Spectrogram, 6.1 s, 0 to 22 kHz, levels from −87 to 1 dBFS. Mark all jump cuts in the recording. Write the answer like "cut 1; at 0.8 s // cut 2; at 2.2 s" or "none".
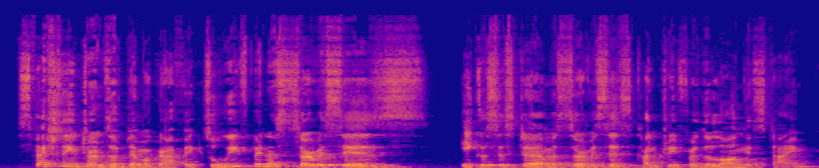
cut 1; at 1.4 s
